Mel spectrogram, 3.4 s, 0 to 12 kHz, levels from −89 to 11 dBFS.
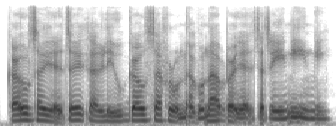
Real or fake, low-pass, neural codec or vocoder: fake; 9.9 kHz; autoencoder, 22.05 kHz, a latent of 192 numbers a frame, VITS, trained on many speakers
